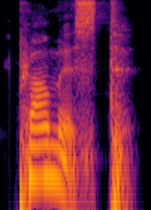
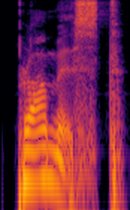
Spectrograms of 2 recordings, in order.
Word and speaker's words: promised: termina con Ed aunque esa Ed se pronuncia como t promised promised en el pasado lo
